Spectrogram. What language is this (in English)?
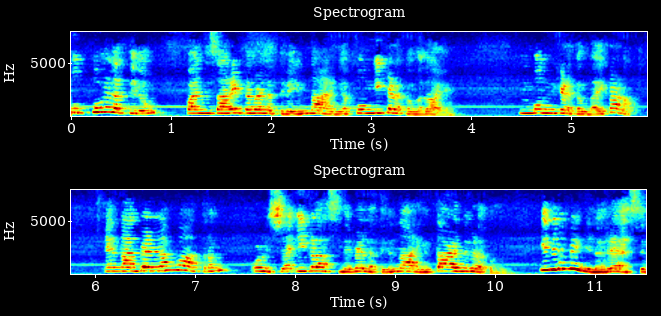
Indonesian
